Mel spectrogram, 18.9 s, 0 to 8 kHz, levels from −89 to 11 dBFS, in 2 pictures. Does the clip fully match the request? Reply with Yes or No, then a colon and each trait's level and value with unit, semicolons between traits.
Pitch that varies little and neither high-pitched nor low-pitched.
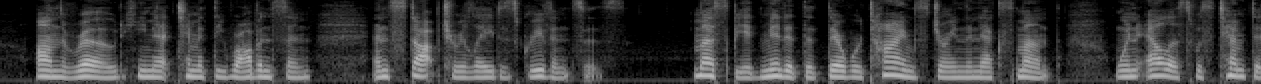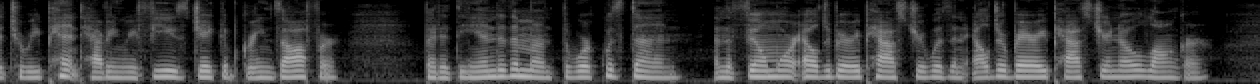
Yes: narrow, 1.9 semitones; medium, 170 Hz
